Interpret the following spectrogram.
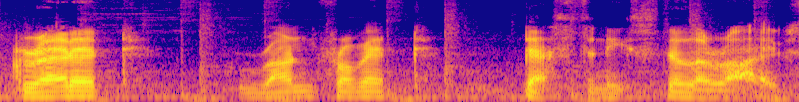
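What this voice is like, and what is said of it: Impression of a comic-book villain. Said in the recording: “people tell me that I do a really good impression of Thanos”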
